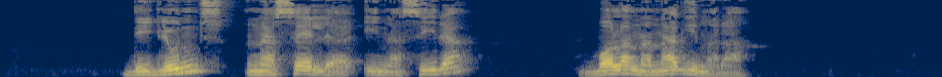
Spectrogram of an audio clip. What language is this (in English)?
Catalan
